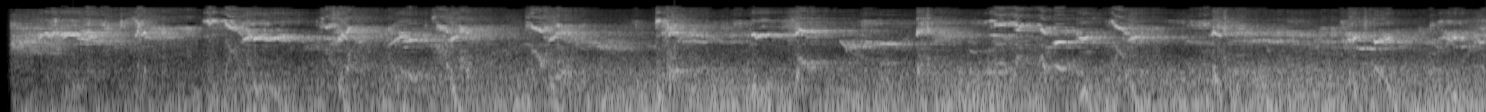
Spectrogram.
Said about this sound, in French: Alors effectivement, des oiseaux. Alors j'ai mis des oiseaux en cage.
